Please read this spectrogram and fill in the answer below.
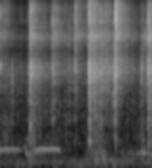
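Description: Sharp, irregular cracks and clicks of dry wood: long poles knocking against branches and dry sticks snapping, about four in two seconds, the loudest a little past halfway.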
